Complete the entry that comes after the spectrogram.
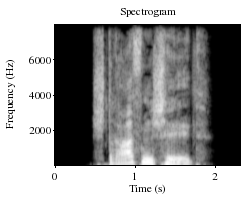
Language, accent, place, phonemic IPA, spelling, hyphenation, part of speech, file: German, Germany, Berlin, /ˈʃtraːsn̩ʃɪlt/, Straßenschild, Stra‧ßen‧schild, noun, De-Straßenschild.ogg
- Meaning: 1. street sign 2. signpost 3. road sign, traffic sign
